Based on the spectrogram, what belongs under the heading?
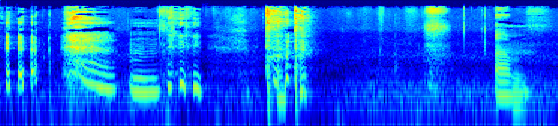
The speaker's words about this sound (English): I'm probably going to edit out these coughs, but if I don't, it's fine. I don't have the virus. It's still just that cough that I've had for a little while now.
